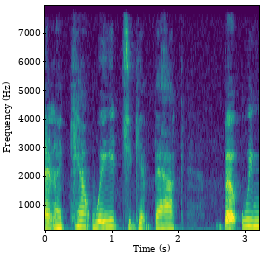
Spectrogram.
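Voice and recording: Words are read aloud here in a natural voice.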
